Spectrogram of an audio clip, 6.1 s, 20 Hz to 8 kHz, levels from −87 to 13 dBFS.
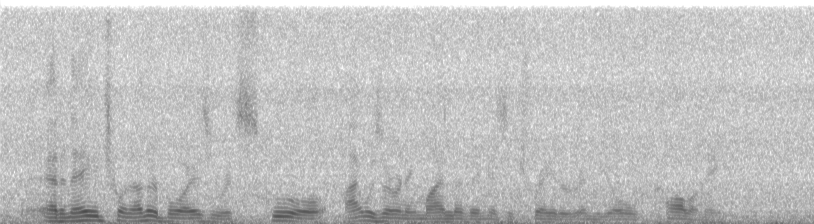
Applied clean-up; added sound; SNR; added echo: none; Water; 10 dB; none.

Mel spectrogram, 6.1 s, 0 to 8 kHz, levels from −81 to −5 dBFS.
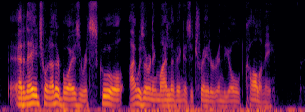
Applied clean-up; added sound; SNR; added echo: none; none; none; none.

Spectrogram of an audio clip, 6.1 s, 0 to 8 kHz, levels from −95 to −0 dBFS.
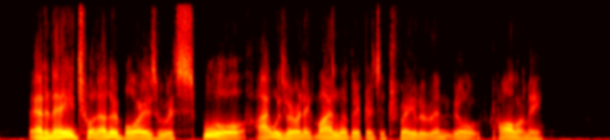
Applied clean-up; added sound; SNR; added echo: neural diffusion model UNIVERSE++.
